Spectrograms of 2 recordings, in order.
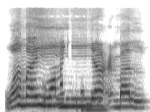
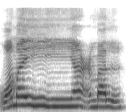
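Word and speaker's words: وَمَن يَعْمَلْ: ওয়ামাই ইয়ামাল। ওয়ামাই ইয়ামাল আচ্ছা, এখানে মাই পড়তে হবে, মান হবে না কিন্তু। ওয়ামাই ইয়ামাল।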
